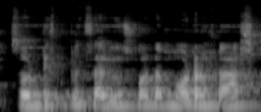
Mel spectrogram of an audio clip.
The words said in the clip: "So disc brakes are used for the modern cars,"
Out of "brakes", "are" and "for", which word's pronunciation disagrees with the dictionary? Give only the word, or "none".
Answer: brakes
